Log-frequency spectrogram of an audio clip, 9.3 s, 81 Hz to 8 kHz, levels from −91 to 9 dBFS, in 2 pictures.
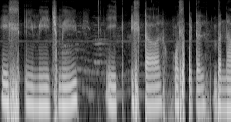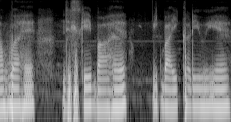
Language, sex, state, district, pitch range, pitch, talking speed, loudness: Hindi, female, Rajasthan, Jaipur, 140-155 Hz, 150 Hz, 105 wpm, -17 LUFS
